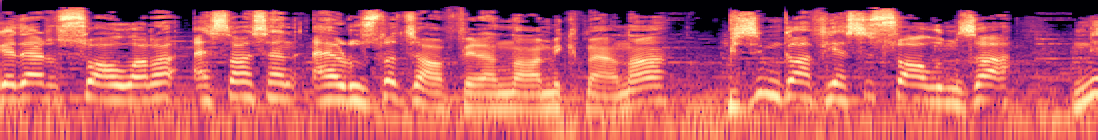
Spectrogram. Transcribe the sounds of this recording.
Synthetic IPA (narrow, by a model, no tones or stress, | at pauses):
æd̪æɾsuɑlˠːɑɾɑʔæsɑːsænæɾuzd̪ɑd͡ʒɑvɑbve̞ɾænːɑːmikʰmænɑ | bizimɡɑːfijæsiz̥suɑlˠɯmɯzɑ | n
